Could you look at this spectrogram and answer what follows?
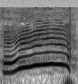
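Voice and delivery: very high, loud scream; imitated shriek. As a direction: mimic a startled cashier's piercing shriek. Cashier shrieks at the roaring.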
